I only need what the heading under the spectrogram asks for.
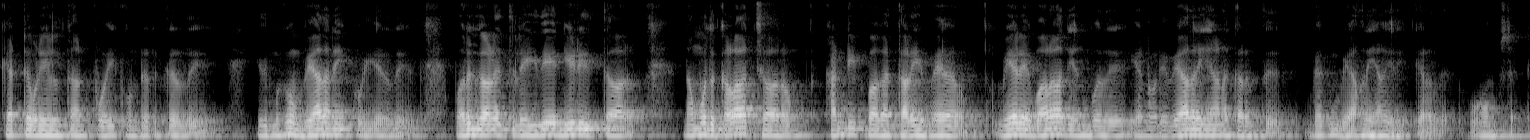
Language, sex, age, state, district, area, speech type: Tamil, male, 60+, Tamil Nadu, Tiruppur, rural, spontaneous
